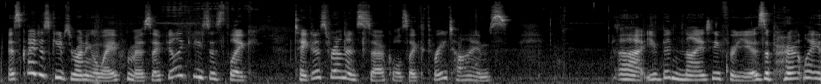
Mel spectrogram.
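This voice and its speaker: A woman's voice: on the high side, a little hiss or hum. A woman in her twenties giving casual live game commentary and chatting with viewers in a playful, giggly way. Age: twenty-eight. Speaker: streamer. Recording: game music behind the voice. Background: video game music.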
